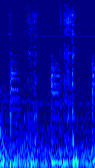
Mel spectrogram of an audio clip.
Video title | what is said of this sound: Tastiest Crispy Skin Pork Belly In air Fryer | I'm scraping the knife over it. And you can hear how crispy it is.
